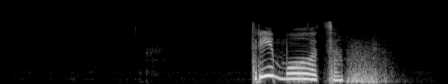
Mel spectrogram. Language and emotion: Russian, positive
